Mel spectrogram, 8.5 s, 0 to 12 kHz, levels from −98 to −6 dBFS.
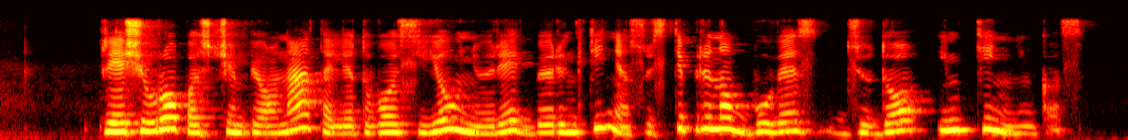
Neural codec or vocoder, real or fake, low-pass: none; real; 7.2 kHz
